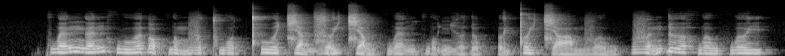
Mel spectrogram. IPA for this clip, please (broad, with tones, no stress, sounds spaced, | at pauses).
k w ɛ˨˦ ŋ ɛ˨˦ n h w u˨˦ ə̯ ɗ ɔ̰˧˨ k w ə̰˧˨ m v ə˨˩ t̚ k w o˨˩ t̚ t̪ʰ u˨˩ ə̯ t͡ɕ a˧˩ n z ə̰˧˥ j t͡ɕ a˧˩ w h w ɛ˨˩ ŋ k w o̰˧˨ ɲ i˧˩ ə̯ ɗ ə˨˩ p̚ ʔ ə̰˧˥ j t̪ ə˧ j t͡ɕ aː˨˩ m v ə˧˩˨ w | v ɛ̰˧˥ n ɗ ɨ˧ ə̯ h w ə˨˩ w h w ə˧ j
